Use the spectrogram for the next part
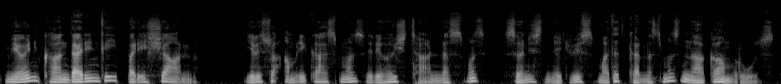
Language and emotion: Kashmiri, sad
